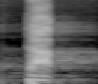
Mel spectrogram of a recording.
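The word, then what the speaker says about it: דג: Ikan itu di dalam bahasa Ibraninya itu ditulis dengan dua huruf, yaitu dalet dan gimel, membacanya dak.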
